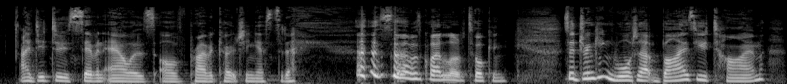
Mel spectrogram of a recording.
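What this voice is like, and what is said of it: Voice slightly strained, under the weather. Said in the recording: “hear my voice is a little bit under the weather at the moment”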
